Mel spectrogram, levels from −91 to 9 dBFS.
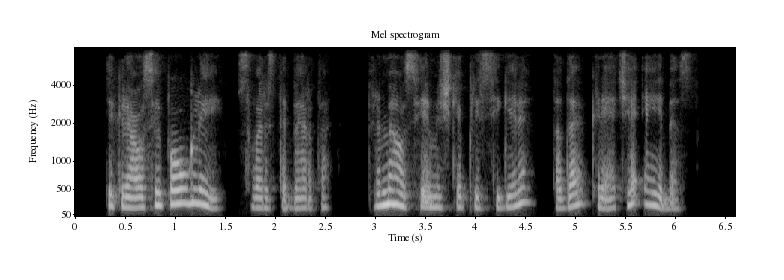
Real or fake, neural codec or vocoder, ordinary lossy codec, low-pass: fake; vocoder, 22.05 kHz, 80 mel bands, WaveNeXt; Opus, 32 kbps; 7.2 kHz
